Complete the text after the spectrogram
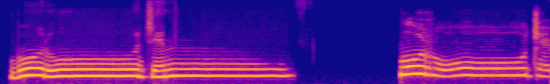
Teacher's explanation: Now this jim, we're going to join to the mim mushaddad. but we're going to make a 2-second nasal sound.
